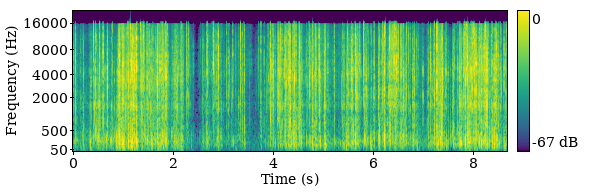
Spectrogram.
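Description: A small, clear, thin plastic bag filled with popcorn is held, crinkled and squeezed by fingertips with short painted nails. It makes a dense, bright, high crackling that continues with almost no low end, pausing briefly near 2.4 and 3.6 seconds.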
